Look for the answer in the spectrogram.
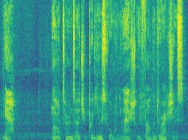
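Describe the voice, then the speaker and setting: An actor playing a weary, protective survivor in a video game drama, talking in a low-key, conversational way. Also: male voice, quick pace, fairly bright tone, a little hiss or hum, natural voice. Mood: focused, reassuring. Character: Javi, weary protective man surviving a zombie apocalypse.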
